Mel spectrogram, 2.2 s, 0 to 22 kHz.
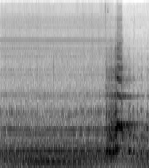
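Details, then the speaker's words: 1963 Plymouth Valiant buried 41 years, heater switches missing and wired under the dash: blower motor gives a thin steady whir with faint hum, works but weakly; weak heater blower. "not very good but it does work"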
